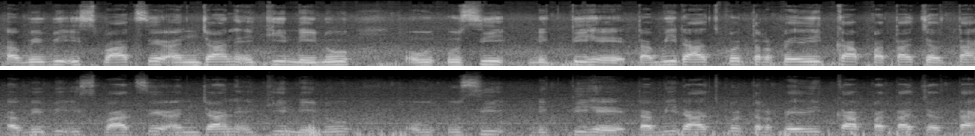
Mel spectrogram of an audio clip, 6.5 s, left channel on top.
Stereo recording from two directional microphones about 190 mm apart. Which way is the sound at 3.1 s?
35° left (ahead or behind).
